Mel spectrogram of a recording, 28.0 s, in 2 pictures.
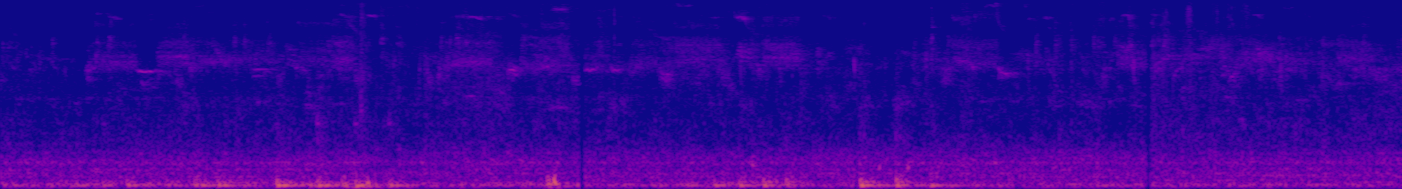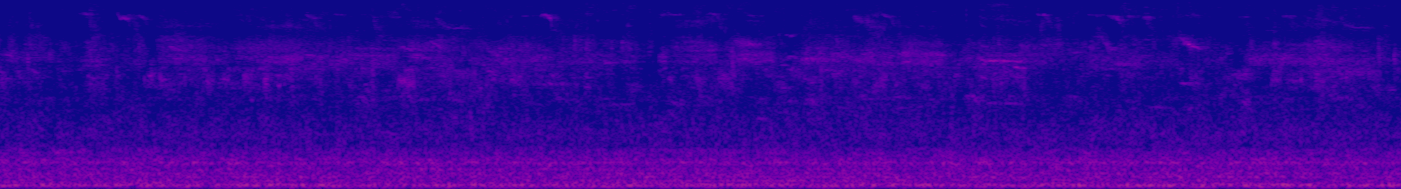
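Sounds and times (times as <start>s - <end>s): background rumble and hiss: 0.0s - 28.0s
small birds chirping: 0.0s - 28.0s.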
